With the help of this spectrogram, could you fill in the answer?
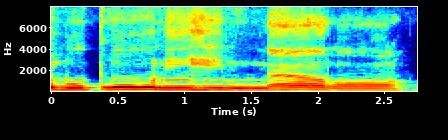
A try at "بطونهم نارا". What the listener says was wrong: إنما يأكلون في بطونهم نارا. لا تقول بطونهم نارا، هذا خطأ. حكم الميم هنا إظهار، لم نأتي عليه، لكن عليك يعني أن تنطقها صحيح. Where is إظهار in this ayah?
